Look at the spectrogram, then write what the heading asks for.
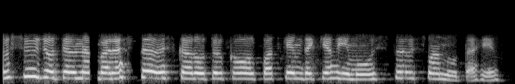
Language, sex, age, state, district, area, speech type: Kashmiri, female, 30-45, Jammu and Kashmir, Budgam, rural, conversation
